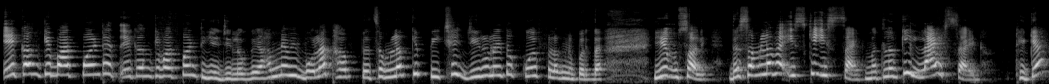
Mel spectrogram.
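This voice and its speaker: A woman's voice: very high voice, very animated, moderate pace. A woman math teacher with a Bihari Hindi accent, explaining rules step by step to students in a classroom lesson.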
